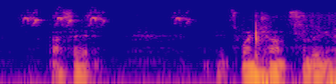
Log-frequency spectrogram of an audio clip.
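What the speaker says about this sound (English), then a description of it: "Apologies for the noise of the birds in the background." Short high chirps from house sparrows in the background, repeated in bursts while a person talks nearby.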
